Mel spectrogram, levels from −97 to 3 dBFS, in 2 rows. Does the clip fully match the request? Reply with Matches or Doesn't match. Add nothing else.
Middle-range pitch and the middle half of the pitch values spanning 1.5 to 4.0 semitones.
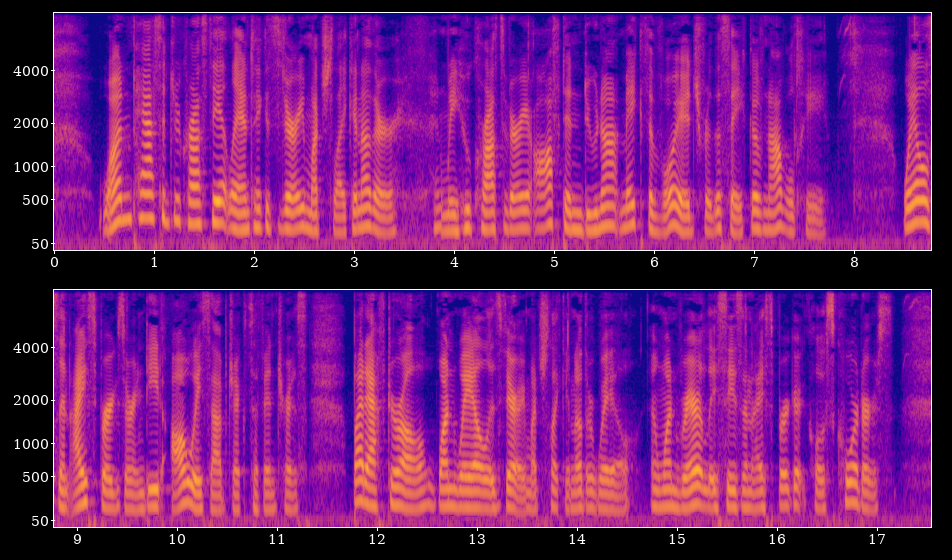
Matches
